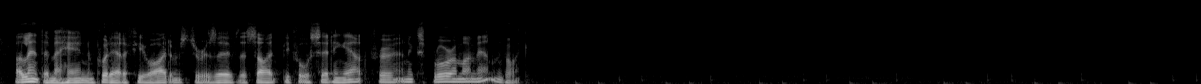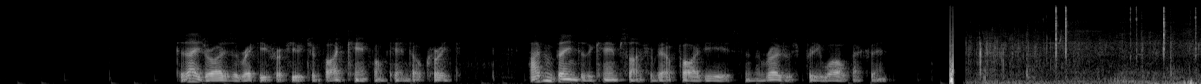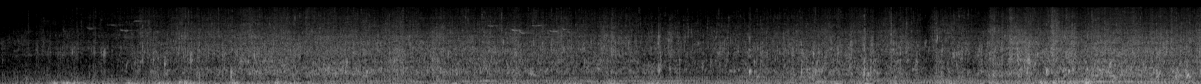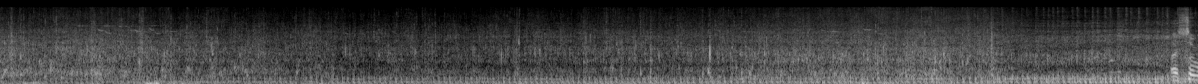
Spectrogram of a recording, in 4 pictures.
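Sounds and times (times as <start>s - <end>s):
water rushing: 21.7s - 48.0s
motorbike engines: 26.8s - 48.0s.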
